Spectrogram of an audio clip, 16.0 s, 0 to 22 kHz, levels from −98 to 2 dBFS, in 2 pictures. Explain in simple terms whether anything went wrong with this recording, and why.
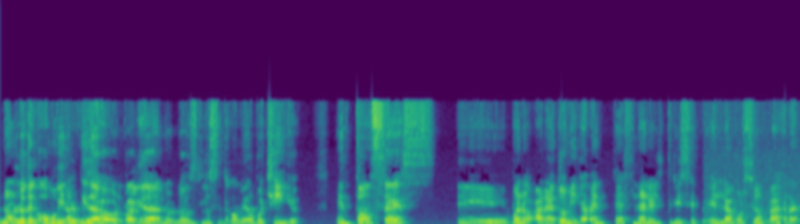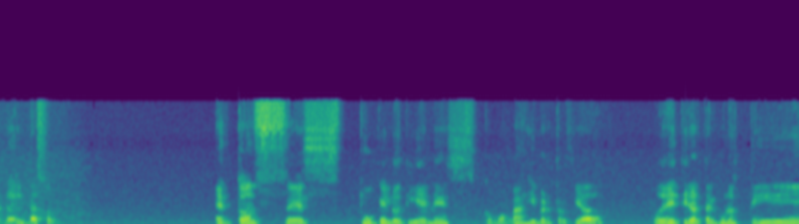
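Something did slip here: the noise suppressor catching up. Around 7 seconds the room noise jumps up quite a bit, and the suppressor's idea of what counts as noise is still tuned to the quieter room. So from 7.03 s the louder noise leaks through behind the speech with only light cleanup. Over the next 1.7 seconds or so the suppressor relearns the noise, and by 8.76 s the background has sunk down, well under the speech.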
